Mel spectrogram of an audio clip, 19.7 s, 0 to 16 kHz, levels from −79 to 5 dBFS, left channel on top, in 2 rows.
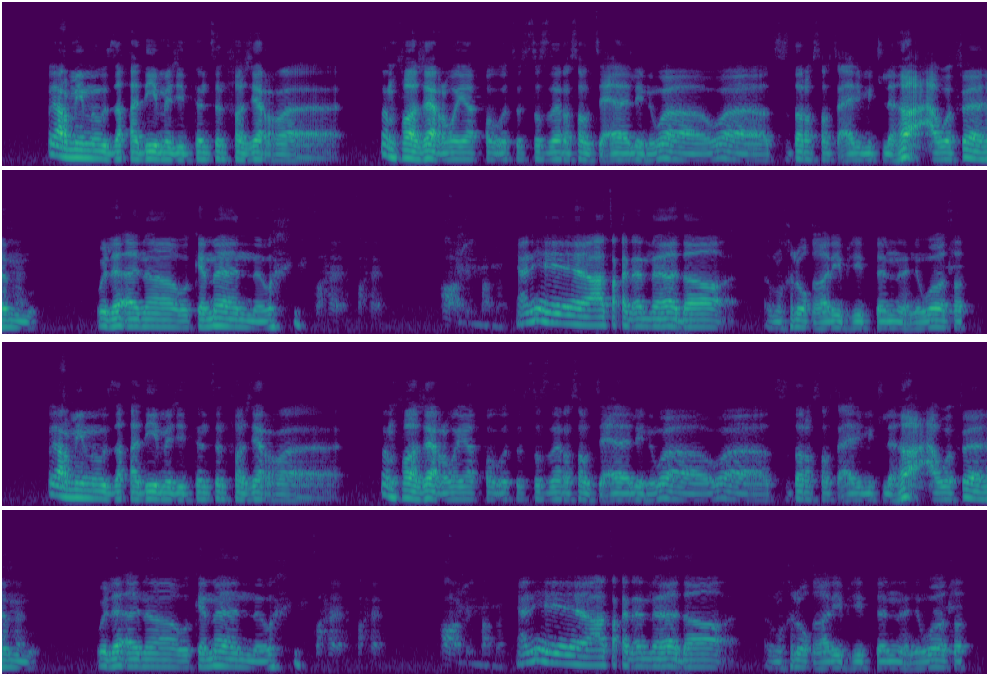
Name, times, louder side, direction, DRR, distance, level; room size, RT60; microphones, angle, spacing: voice 1, 0.5-3.4 3.8-10.2 10.8-12.9 15.0-17.2 17.5-19.5, left 3 dB, 25° left, 0.4 m, -33 dB
voice 2, 13.0-13.7 14.2-14.9 19.2-19.5, right 2 dB, 15° right, 1.0 m, -50 dB
3.4 x 2.3 x 2.2 m
head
